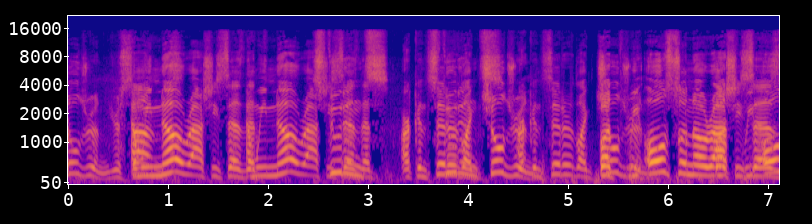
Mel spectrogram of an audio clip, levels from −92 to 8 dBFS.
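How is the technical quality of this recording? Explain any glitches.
The recording has one fault, present for its whole length. A doubled audio track runs throughout: a second, full-band copy of the sound trails the original by about one second, sitting roughly 5 dB quieter. The likely cause is the same signal reaching the mix twice, once directly and once through a slower capture path or a misaligned edit. The copy has no reverberant tail or room colouring, so it reads as a distinct, flat repeat rather than an echo, smearing every event into a second, offset layer.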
